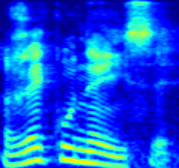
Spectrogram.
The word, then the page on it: reconeisse: recouneisse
